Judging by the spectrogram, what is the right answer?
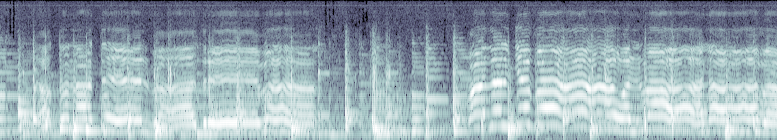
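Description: Omani sawt music: an oud playing with small mirwas hand drums beating a steady rhythm, and a wavering, ornamented melody line over them.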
